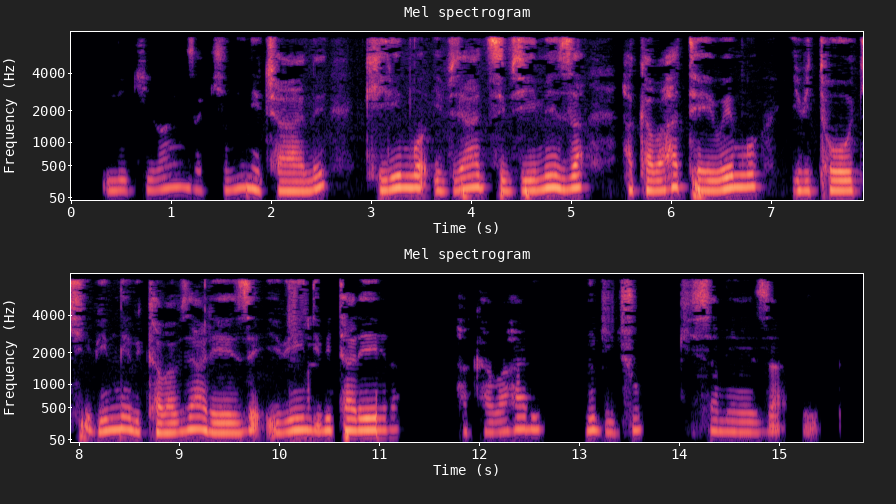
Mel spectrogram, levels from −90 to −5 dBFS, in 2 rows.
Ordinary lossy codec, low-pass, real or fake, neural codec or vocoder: MP3, 32 kbps; 7.2 kHz; real; none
